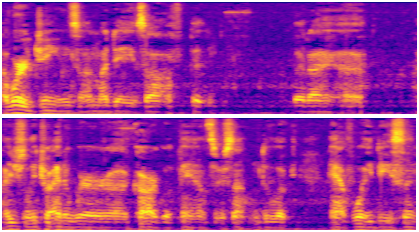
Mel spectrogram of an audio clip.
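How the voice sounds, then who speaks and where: A man's voice is heard over noticeable background noise. Audible room echo is present too. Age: old. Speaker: vlogger. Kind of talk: video diary. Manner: halting.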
